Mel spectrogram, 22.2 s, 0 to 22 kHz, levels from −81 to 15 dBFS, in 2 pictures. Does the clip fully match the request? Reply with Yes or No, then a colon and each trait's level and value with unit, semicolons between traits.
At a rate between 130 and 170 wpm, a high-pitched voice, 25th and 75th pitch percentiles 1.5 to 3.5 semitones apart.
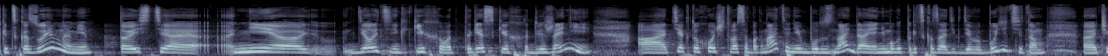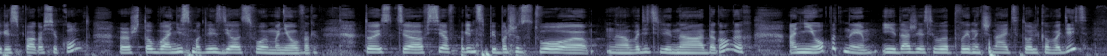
Yes: average, 150 wpm; high, 205 Hz; average, 2.9 semitones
